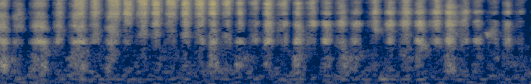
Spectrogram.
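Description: A wooden colored pencil with long pink nails gripping it shades small areas of a thin paper coloring sheet lying flat on a table. The short, scratchy strokes come in a quick, slightly uneven rhythm and sound bright and raspy, with little low end.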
